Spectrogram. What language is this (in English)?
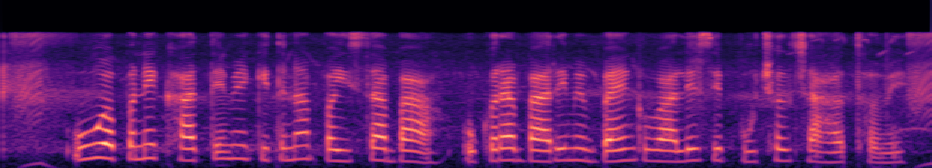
Bhojpuri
